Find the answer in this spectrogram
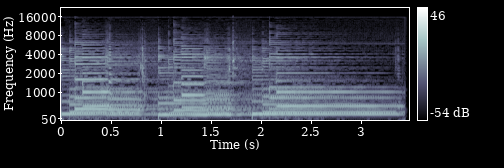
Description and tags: Ibanez guitar processed with Korg AX30G multieffect ('clean'), 4-string slides up and down, fingerpicked
electric-guitar, musical-instruments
